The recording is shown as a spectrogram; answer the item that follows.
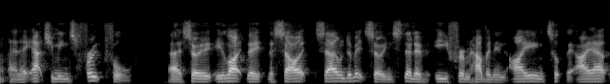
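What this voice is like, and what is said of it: Northern English accent. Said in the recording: “having obviously a northern accent”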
